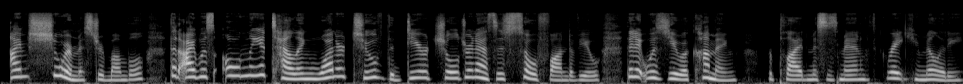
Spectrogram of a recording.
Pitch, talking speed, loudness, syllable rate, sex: 265 Hz, 220 wpm, -21 LUFS, 5.3 syllables/s, female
